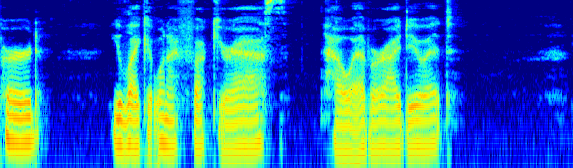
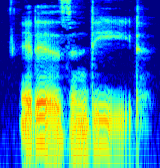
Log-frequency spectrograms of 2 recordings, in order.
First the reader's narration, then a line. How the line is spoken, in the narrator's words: Cass purred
